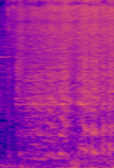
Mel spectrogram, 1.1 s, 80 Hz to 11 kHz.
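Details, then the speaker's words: 2013 BMW E93 328i N51 M-Sport after crank-no-start: low, even rumble settling into a smooth steady idle, running nicely. "running okay as you can see the car is running it's running nicely actually"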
